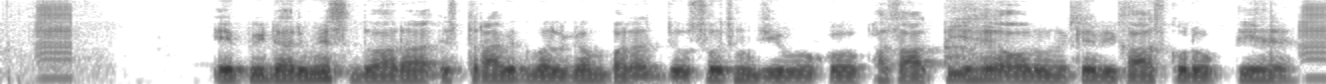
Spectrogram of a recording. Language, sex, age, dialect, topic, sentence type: Hindi, male, 18-24, Awadhi Bundeli, agriculture, statement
